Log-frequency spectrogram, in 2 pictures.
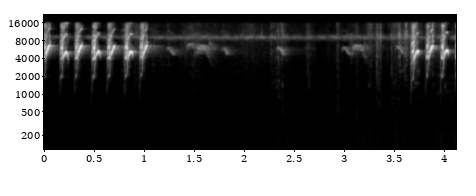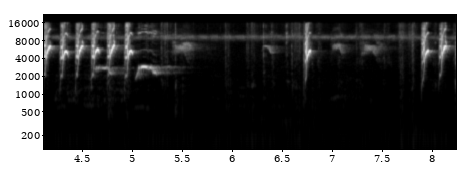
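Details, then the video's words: High, rapid chip bursts of a brown-throated sunbird in 'tembakan rapat' style, separated by quiet gaps with soft twitters and a short lower whistle. "kolibri kelapa | manggar | wiceh | masteran temabakan rapat"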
